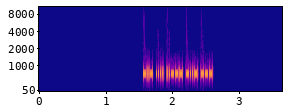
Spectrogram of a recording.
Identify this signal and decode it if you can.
Morse code, heard as a keyed tone, about 77 wpm, 700 Hz. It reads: KH2XO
